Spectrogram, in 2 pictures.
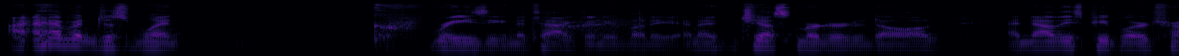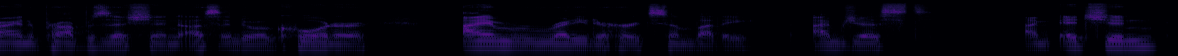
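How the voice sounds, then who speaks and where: A man playing a tabletop role-playing game in character, animated and joking. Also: on the low side, fairly quick, breathy edge, dry recording. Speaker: player.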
